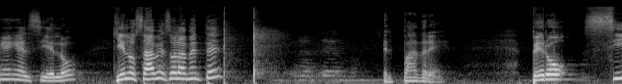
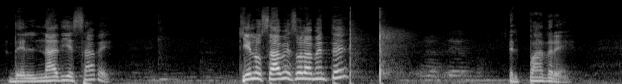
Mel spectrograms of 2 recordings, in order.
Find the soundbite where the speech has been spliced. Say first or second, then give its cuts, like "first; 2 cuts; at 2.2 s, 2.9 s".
first; 1 cut; at 1.1 s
